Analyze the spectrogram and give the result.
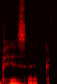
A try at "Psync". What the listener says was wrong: The P is silent. You P-Stink.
